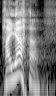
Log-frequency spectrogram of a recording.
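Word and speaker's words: היה: the Hebrew word hi-yaa so you say hey yeah that's how you say it hai-yah which is which is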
